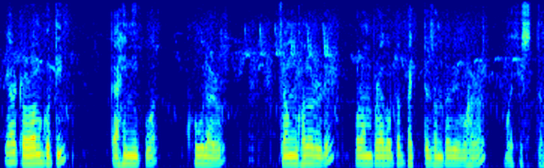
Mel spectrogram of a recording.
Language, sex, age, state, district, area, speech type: Assamese, male, 18-30, Assam, Sivasagar, rural, spontaneous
